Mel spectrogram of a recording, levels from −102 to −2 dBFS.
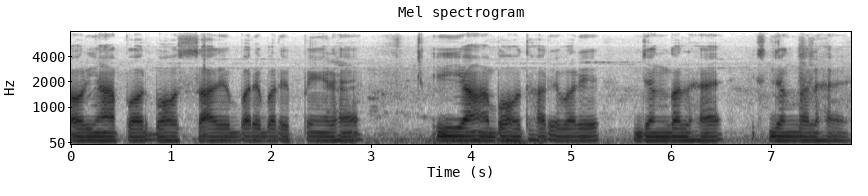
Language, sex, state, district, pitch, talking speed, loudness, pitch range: Hindi, male, Bihar, West Champaran, 105 Hz, 140 wpm, -18 LUFS, 105-110 Hz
